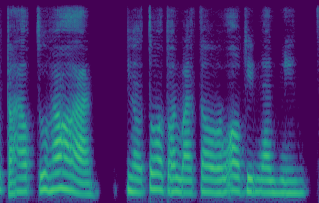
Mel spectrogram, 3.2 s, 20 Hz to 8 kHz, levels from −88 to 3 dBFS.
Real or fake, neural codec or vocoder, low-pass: fake; codec, 16 kHz, 0.5 kbps, FreqCodec, larger model; 7.2 kHz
